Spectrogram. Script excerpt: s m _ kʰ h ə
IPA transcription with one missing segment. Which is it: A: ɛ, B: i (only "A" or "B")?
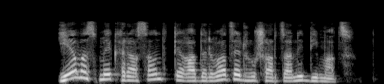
A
